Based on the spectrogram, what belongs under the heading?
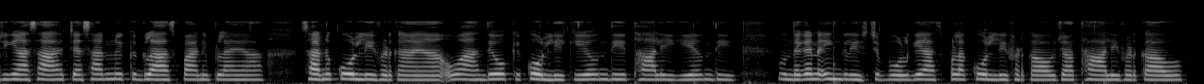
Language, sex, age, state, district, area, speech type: Dogri, female, 18-30, Jammu and Kashmir, Samba, rural, spontaneous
